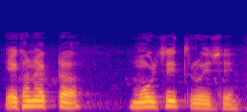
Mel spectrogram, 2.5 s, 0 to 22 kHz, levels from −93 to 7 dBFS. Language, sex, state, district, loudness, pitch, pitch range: Bengali, male, West Bengal, Cooch Behar, -14 LUFS, 130 Hz, 115-150 Hz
